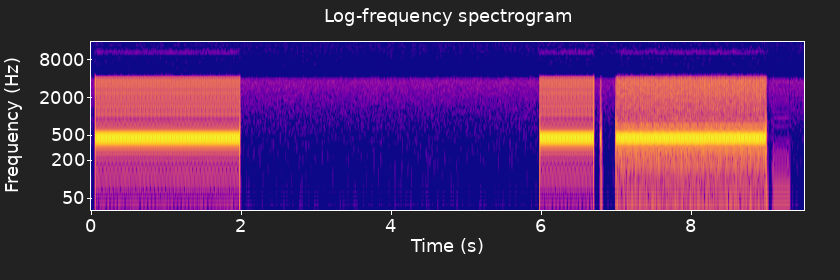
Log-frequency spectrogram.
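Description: A steady, loud telephone dial tone, heard while dialing back in from a remote phone, plays for about two seconds, stops for a long silence, then returns in a short burst and a longer, slightly noisier stretch. No one speaks.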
